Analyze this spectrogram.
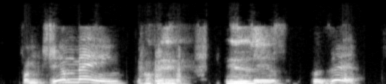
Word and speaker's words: PPFSZT!: from jim mayne is possessed with the silent f right and this covers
